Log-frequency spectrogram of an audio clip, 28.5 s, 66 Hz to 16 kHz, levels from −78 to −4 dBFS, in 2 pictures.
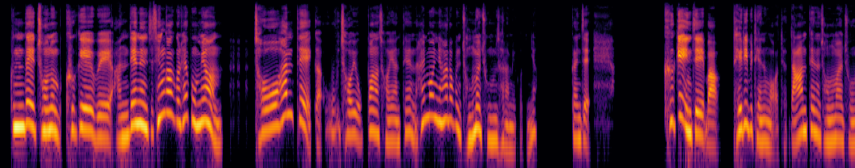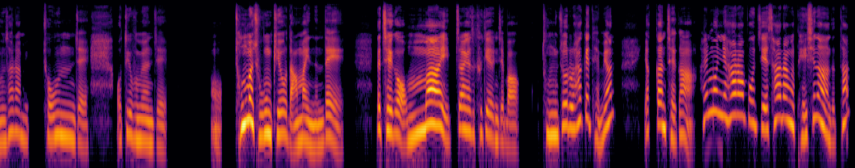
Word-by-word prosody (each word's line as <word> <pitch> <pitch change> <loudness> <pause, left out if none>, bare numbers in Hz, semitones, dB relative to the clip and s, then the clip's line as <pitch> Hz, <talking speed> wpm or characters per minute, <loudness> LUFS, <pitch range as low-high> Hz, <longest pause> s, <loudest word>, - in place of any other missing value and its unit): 근데 255 +1 +7
저는 225 -1 +2
그게 230 0 +2
왜 180 -3 0
안 180 +3 -3
되는지 270 -5 +5
생각을 355 - +2
해 345 +3 -1
보면 285 - +2 0.5
저한테 270 - 0
그러니까 - - -8
우 225 -2 -16
저희 200 -2 -4
오빠나 205 +5 -5
저희한테는 165 +4 -8
할머니, 335 +1 -2
할아버지는 305 -7 -3
정말 195 +9 -1
좋은 165 -4 -7
사람이거든요. 140 +7 -12 0.6
그러니까 175 - -8
인제 170 0 -4 1.2
그게 310 +3 +7
인제 210 -4 +5
막 145 -3 0 0.2
대립이 235 +5 +1
되는 160 -4 -5
것 - - -8
같아요. - - -17
나한테는 215 +5 -1
정말 165 0 -6
좋은 155 0 -9
사람이 205 -2 -9 0.2
좋은 185 0 -5
인제 155 -4 -8 0.5
어떻게 195 +4 -9
보면 165 -3 -5
인제 140 -4 -9 0.7
어 - - -12 0.2
정말 290 +5 +7
좋은 200 -3 0
기억으로 200 0 -2
남아 150 +7 -2
있는데 145 0 -3 0.6
예 240 - +1
제가 215 -5 +2
엄마의 225 - +5
입장에서 220 +5 -3
그게 210 -1 -4
인제 160 -1 -8
막 135 -2 -4 0.4
동조를 205 +6 -2
하게 315 +5 -1
되면 265 - -4 0.5
약간 275 -3 -1
제가 195 -1 -4
할머니, 385 +4 -3
할아버지의 320 -9 0
사랑을 320 0 -1
배신하는 230 - -2
듯한 275 - -5
215 Hz, 320 characters per minute, -22 LUFS, 170-275 Hz, 1.2 s, 근데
